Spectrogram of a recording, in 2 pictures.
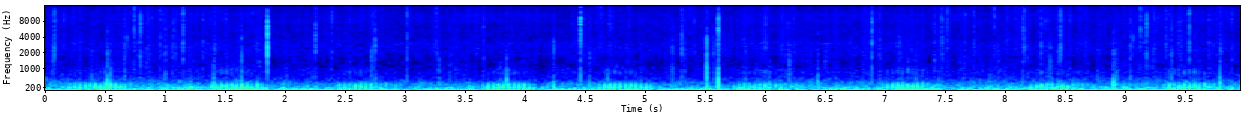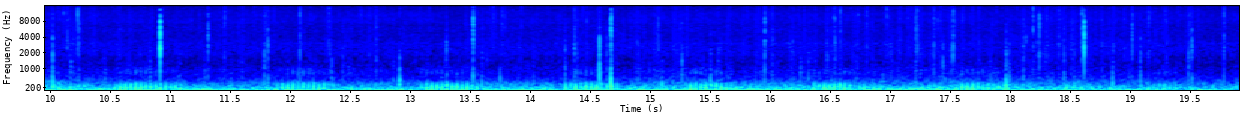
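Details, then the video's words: Cat purring continuously next to a fireplace: deep, even rumbling that rises and falls roughly every second with each inhale and exhale, dotted with crisp crackles and pops of wood burning. "Fall asleep to the Purring of a Cat & Fireplace"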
